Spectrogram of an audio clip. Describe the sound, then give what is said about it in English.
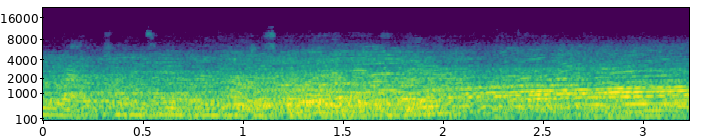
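A wailing siren sounds steadily over the murmur of a large crowd gathered at a Chishti dargah (shrine) during Ramadan, signalling that it is time to break the fast and begin eating; its drawn-out tone rises above the chatter of many people. “The siren tells the people it's time to begin eating.”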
